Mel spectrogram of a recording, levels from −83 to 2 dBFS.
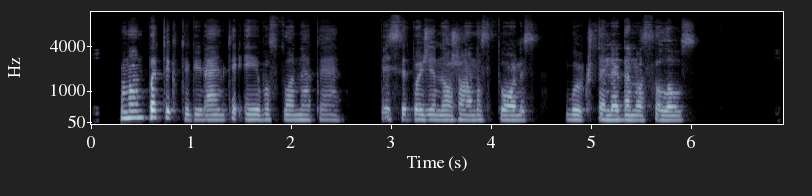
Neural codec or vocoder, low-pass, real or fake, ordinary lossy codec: codec, 24 kHz, 0.9 kbps, WavTokenizer, medium music audio release; 10.8 kHz; fake; MP3, 96 kbps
